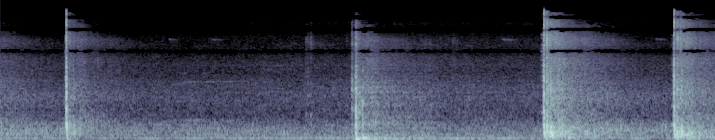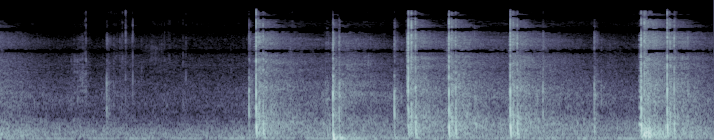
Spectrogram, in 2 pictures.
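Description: Aerial fireworks bursting: a few separate bangs a second or more apart, then a quicker run of bangs from about ten seconds in, each with a short echoing tail.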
